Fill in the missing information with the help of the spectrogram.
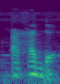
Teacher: Sebenarnya ahadun di sini tidak qalqalah, tapi karena kita wakafkan di akhir ayat maka menjadi qalqalah kubra. Cara membacanya itu dipantulkan keras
